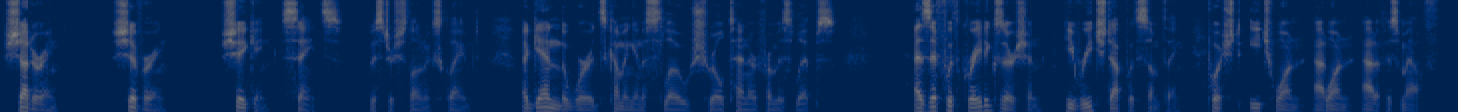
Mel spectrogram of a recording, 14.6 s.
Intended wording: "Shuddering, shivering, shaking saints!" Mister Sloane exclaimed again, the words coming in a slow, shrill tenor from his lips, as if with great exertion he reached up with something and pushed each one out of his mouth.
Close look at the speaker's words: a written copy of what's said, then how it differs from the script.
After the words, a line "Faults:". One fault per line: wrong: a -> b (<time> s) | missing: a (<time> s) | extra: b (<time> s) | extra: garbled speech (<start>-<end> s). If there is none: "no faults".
"Shuddering, shivering, shaking saints!" Mister Sloane exclaimed again, the words coming in a slow, shrill tenor from his lips, as if with great exertion he reached up with something pushed each one out one out of his mouth.
Faults:
missing: and (11.8 s)
extra: one out (13.3 s)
